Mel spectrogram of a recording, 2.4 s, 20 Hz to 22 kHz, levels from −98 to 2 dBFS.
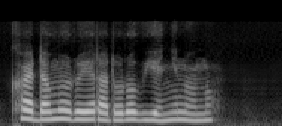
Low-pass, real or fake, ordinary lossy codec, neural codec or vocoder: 10.8 kHz; fake; MP3, 96 kbps; codec, 24 kHz, 0.9 kbps, DualCodec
